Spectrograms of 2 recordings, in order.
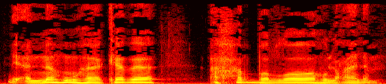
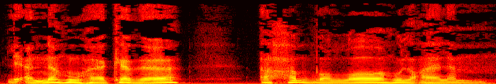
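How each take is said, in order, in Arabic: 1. تُقرأ الجملة بوتيرة عادية. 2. تُقرأ الجملة ببطء وتأنٍّ.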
